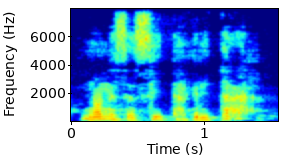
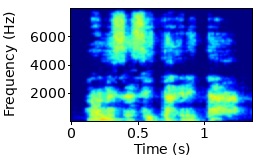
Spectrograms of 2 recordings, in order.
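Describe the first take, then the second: First: Said in the usual way. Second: Whispered No necesita gritar. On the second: Shown as a demonstration.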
